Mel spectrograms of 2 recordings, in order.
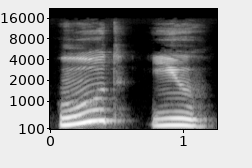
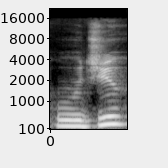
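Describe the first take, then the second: First: The d and y sounds stay separate. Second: The d and y blend into a 'j' sound. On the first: "would you인데" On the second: "드랑 you를 합쳐서 주 발음이 되기 때문에"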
